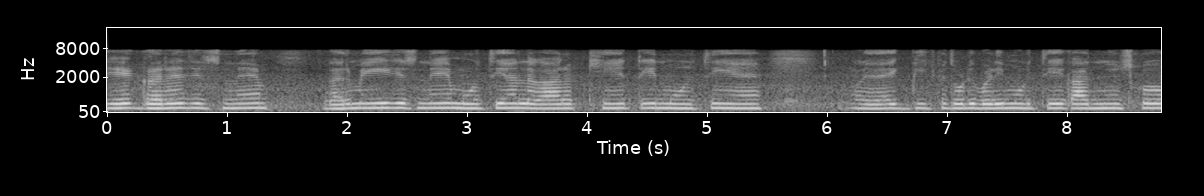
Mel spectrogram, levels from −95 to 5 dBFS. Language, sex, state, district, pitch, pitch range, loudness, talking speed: Hindi, female, Delhi, New Delhi, 210 Hz, 205-215 Hz, -17 LUFS, 165 wpm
